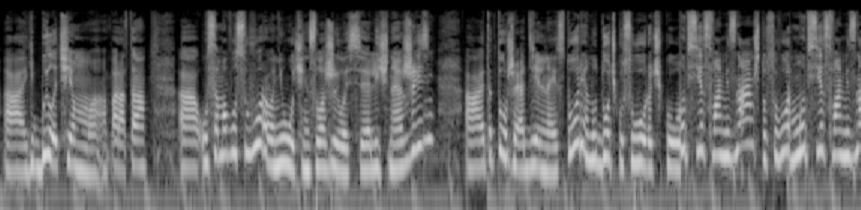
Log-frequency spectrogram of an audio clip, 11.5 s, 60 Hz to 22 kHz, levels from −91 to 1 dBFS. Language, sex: Russian, female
